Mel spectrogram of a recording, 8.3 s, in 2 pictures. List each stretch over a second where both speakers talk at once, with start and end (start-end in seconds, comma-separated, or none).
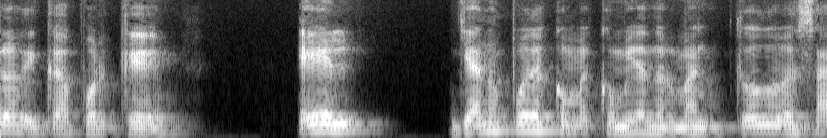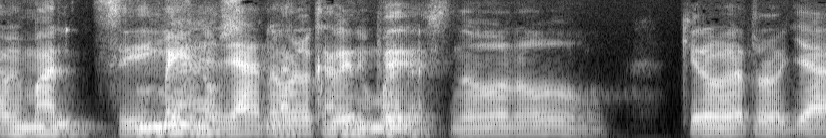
4.6-6.3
